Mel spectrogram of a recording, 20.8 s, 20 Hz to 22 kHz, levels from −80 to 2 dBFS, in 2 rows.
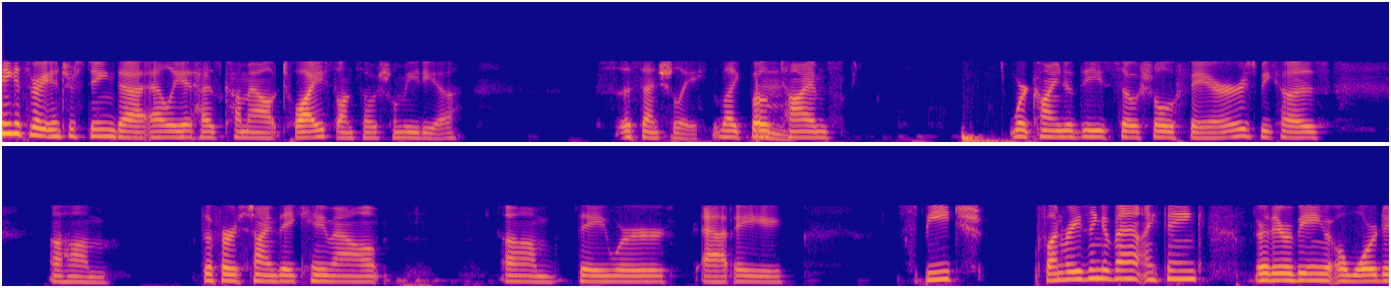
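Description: At 5.66 to 5.68 s, packet loss with pitch repetition occurs. About 20 ms of speech, likely one lost packet, is bridged by repeating a pitch period, briefly giving a held, buzzy tone.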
